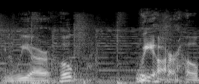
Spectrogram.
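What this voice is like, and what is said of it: Yoda-like character voice. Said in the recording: “I'm speaking like Yoda now. ... You sound like an Ewok”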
